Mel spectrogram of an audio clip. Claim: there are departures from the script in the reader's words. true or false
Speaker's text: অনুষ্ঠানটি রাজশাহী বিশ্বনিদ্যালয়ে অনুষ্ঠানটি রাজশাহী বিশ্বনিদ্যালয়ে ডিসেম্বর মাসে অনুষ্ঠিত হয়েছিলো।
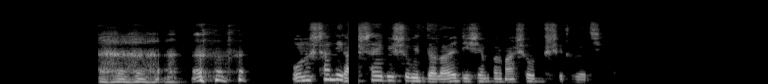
true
